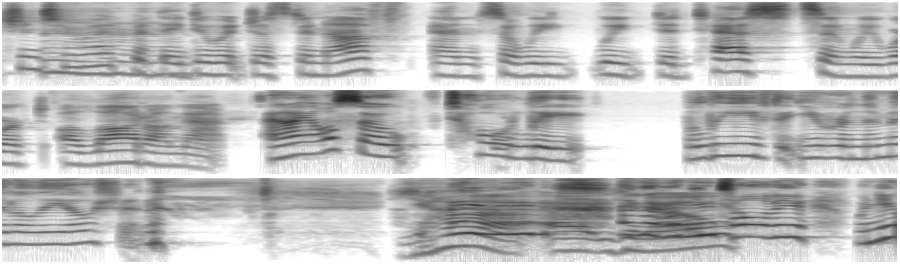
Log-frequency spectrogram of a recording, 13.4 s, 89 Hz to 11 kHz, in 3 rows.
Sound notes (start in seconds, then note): 11.0 laughs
